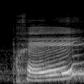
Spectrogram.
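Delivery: précis in two parts, ending on i; silent final S. Shown as a demonstration. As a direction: leave the S of précis unsounded. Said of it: "c'est le S". (précis avec le S muet)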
